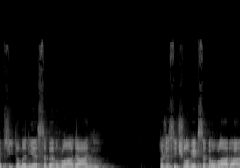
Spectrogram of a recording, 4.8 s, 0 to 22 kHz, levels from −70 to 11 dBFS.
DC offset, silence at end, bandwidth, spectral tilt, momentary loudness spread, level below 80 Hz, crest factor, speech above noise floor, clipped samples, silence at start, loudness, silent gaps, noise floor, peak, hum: under 0.1%; 0 s; 17 kHz; -5 dB/octave; 8 LU; -70 dBFS; 16 dB; 46 dB; under 0.1%; 0 s; -21 LUFS; none; -67 dBFS; -6 dBFS; none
